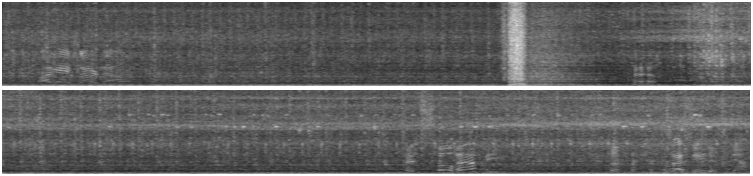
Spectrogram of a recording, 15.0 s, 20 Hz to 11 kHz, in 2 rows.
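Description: A 1972 Chevrolet Monte Carlo off-road racer's engine idles with a steady deep rumble throughout, a brief rev near the middle, while someone speaks over it.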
